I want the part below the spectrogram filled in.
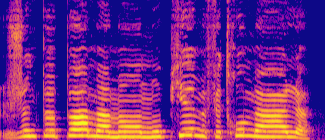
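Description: A woman's voice: high-pitched, steady tone, slow, bright, forceful tone, voice pushed up, full character voice. A woman voicing a remorseful peasant girl who speaks in a tearful, contrite way in an audiobook. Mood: complaining. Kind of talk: audiobook character reading.

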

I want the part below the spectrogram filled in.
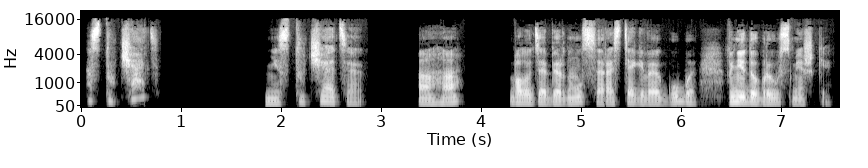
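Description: Woman audiobook narrator, low voice, dry close sound, measured reading. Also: darkish tone, no echo. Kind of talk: scripted narration.

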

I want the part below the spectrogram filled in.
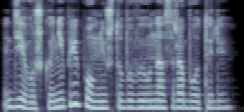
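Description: A serious, formal hospital doctor, read by a woman narrating a novel. Low-set voice in a dry, close recording. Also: level tone, quick pace, a little mellow, dry recording, natural voice. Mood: stern. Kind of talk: audiobook character voice.

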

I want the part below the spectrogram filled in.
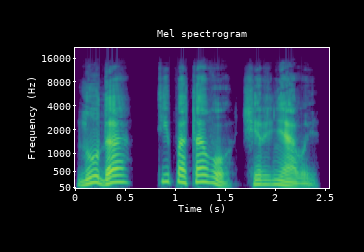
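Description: A man voicing a rude, brash French police commissar who shouts insults at strangers. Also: medium pitch, sing-song, unhurried, dry recording, studio quality, pitched above the performer's own voice. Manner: shouting, insolent.

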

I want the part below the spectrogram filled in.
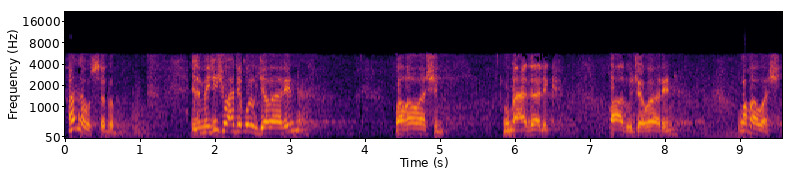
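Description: A man's voice: a little high, expressive, normal speed, pauses often. Man teaching grammar in a reverberant hall. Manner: questions the class and repeats answers. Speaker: Islamic scholar teaching Arabic grammar. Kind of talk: classroom grammar lesson. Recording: dull lo-fi recording in a reverberant hall.

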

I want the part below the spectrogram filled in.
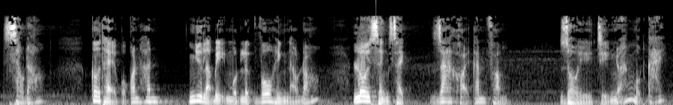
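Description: A man's voice: on the low side, very animated, measured pace, breathy edge. A man reading a horror story aloud in a dramatic, swinging delivery, with faint music underneath. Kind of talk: scripted horror narration.

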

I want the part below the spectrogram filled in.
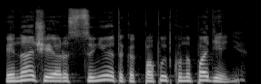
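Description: A man voicing a sharp-tongued young male bodyguard who mocks and threatens in a higher voice than his narration. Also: quick pace, no room sound, studio quality, lightly acted. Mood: mocking. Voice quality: mocking, cutting.

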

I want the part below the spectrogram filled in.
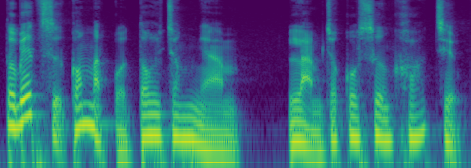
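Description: A man reading a horror story aloud in a dramatic, expressive way. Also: lowish voice, fairly quick, dry recording, studio quality. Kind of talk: scripted horror story narration.

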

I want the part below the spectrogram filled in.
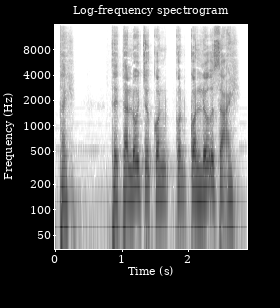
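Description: A man's voice: medium pitch, big pitch swings, fairly quick, no room sound, faint music behind. A man voicing a guilty, terrified young village man who pleads and stammers before his father. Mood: pleading.

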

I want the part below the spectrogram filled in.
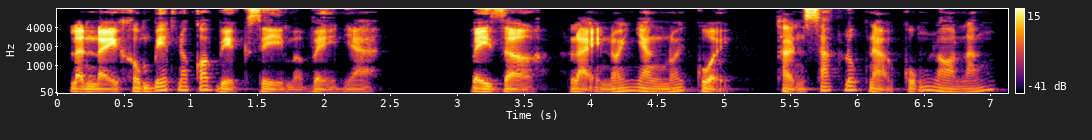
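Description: A man narrating a ghost story in a calm, measured way. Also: low-pitched.

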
